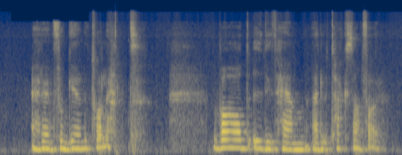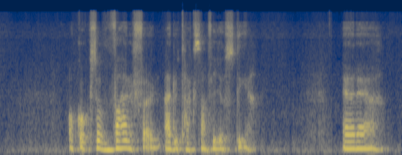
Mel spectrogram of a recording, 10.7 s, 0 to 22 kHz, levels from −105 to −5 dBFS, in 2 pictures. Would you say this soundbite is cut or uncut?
cut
